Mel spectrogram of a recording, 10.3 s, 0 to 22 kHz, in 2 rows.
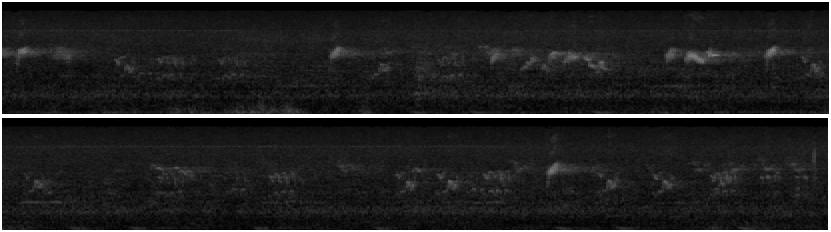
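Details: Red-whiskered bulbul decoy during a trapping session on 7 October 2019, giving a busy run of bright whistled notes and quick chirps throughout, with a low rumble of background noise.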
